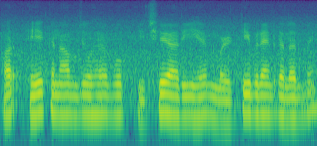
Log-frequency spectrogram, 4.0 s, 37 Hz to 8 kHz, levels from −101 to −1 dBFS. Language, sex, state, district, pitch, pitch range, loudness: Hindi, male, Chandigarh, Chandigarh, 120 Hz, 115-125 Hz, -17 LUFS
